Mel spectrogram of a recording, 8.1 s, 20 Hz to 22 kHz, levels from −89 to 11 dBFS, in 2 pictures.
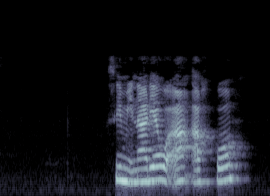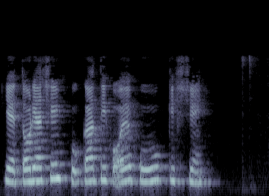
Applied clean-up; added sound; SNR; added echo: none; none; none; none.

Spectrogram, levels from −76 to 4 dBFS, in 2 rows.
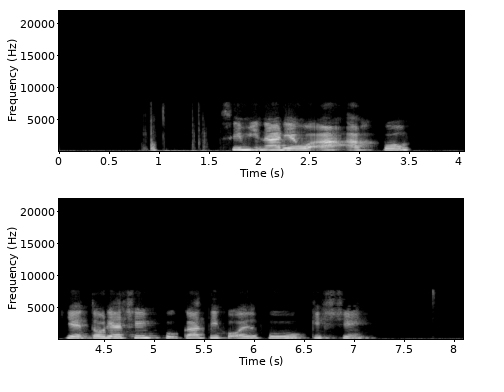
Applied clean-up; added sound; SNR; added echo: neural diffusion model UNIVERSE++.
